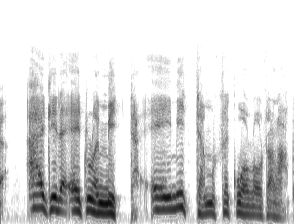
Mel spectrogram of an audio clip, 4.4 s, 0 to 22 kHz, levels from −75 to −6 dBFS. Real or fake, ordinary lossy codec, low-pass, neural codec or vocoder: real; none; 10.8 kHz; none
